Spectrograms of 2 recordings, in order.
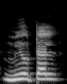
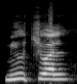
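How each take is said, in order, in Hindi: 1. बीच का व्यंजन सादा t ध्वनि है। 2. बीच का व्यंजन ch ध्वनि है। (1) "म्यूटल नहीं बोलेंगे" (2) "च ही बोलेंगे"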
